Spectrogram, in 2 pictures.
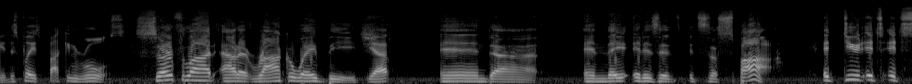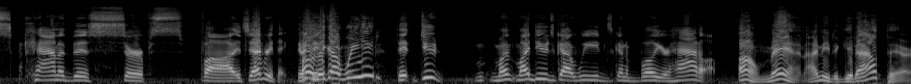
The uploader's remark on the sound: Recorded on a rooftop in Brooklyn.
